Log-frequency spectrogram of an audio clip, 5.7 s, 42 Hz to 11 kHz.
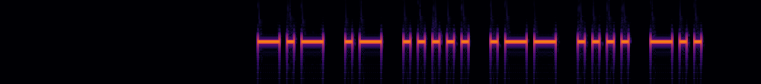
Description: Morse code, heard as a keyed tone, about 22 wpm, 700 Hz. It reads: KA5WHD
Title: USA Call Signs - 6 Characters - 22wpm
